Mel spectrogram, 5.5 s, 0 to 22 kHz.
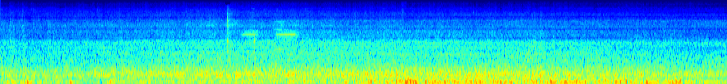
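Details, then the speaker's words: LG 6,000 BTU window air conditioner, cycling fan modes low, medium and high: steady, even rush of air with low hum underneath, no rattles or surges; fan running fine on high, relays click when changing speed. "so his fan mode f1 is low f2 it's medium f3 it's high"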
